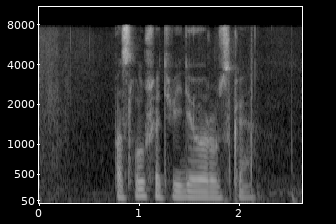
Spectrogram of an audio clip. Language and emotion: Russian, neutral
